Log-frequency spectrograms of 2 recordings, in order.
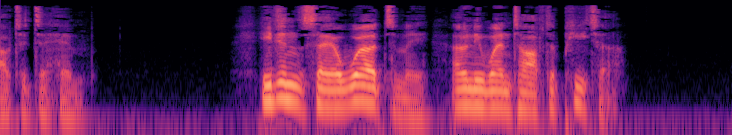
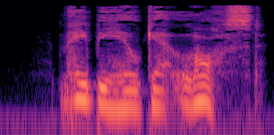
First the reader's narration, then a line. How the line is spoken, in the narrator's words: he whispered hopefully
